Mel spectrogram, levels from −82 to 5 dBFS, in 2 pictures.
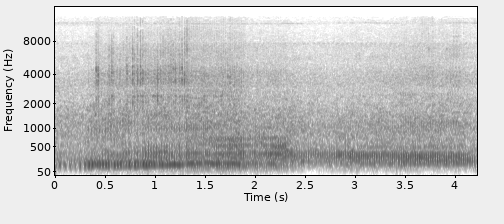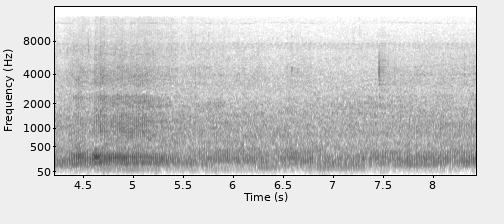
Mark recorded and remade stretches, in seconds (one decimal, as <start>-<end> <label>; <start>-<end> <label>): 0.0-8.4 recorded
